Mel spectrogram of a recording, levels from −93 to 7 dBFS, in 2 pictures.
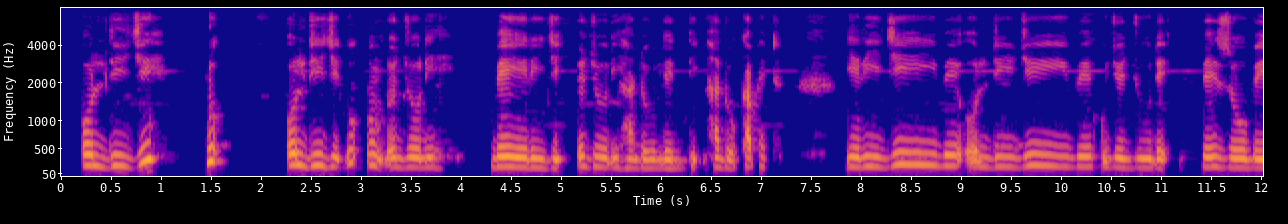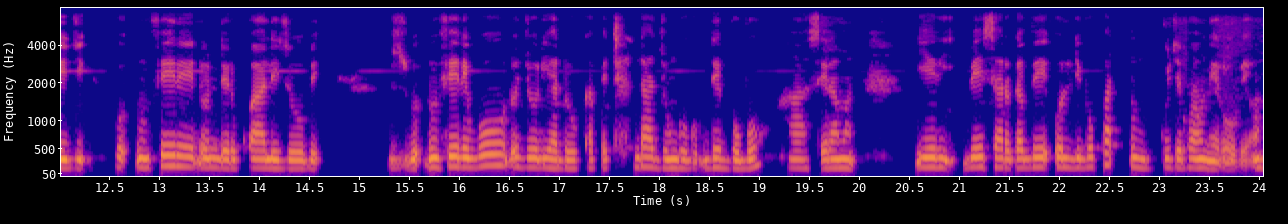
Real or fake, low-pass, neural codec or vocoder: real; 7.2 kHz; none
